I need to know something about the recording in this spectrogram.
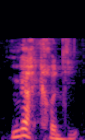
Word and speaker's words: mercredi: n'est pas possible donc garder le e pour bien prononcé le mot mercredi donc on joue les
